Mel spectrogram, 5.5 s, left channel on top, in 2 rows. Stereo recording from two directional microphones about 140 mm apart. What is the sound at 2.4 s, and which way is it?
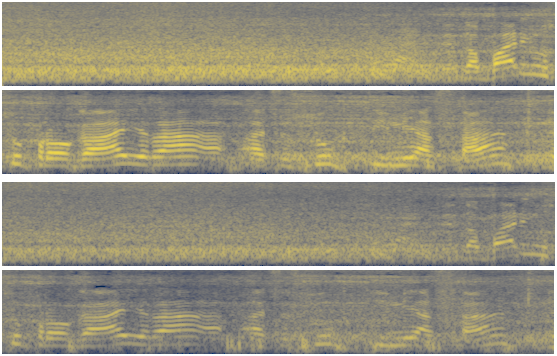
Speech, 20° left (ahead or behind).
